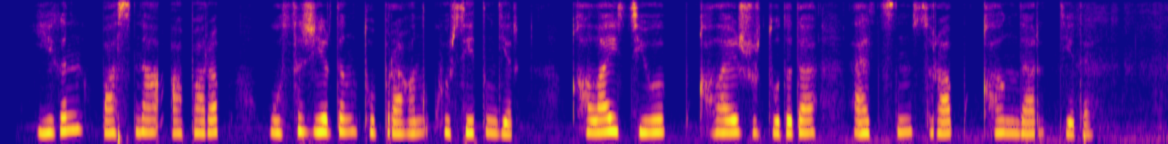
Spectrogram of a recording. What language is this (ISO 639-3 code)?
kaz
